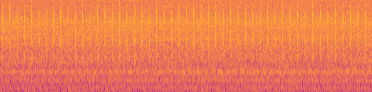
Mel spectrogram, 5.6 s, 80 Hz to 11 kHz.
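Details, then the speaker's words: Cammed Chevy Suburban V8 with DOD: sharp, even ticking about three times a second at idle from a collapsed lifter on one side, causing a misfire and truck shaking, worse in drive; DOD delete planned. "And you guys can't feel it, but the truck's shaking right now because it's causing that misfire. And you can hear it worse right now that I put it in drive."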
